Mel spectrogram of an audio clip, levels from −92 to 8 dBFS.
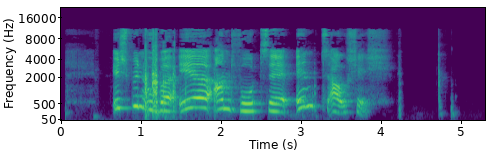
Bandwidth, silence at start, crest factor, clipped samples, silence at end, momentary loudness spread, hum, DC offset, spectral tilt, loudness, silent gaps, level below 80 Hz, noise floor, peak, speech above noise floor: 11.5 kHz; 0.65 s; 16 dB; under 0.1%; 1.25 s; 15 LU; none; under 0.1%; -1.5 dB/octave; -14 LUFS; none; -60 dBFS; -51 dBFS; 0 dBFS; 36 dB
